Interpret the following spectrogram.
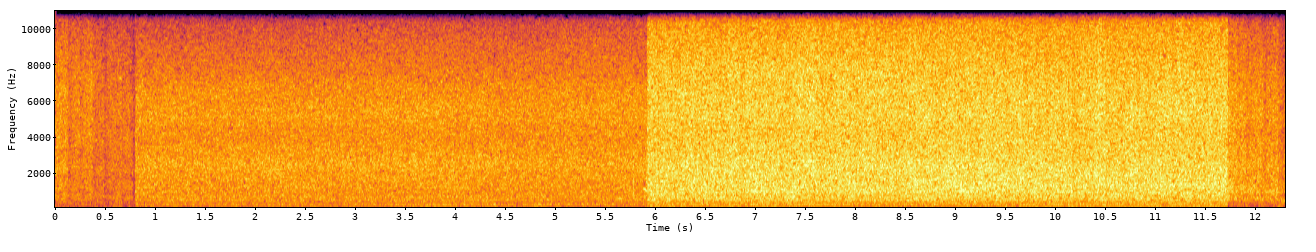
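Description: Water rushing and churning through the gates of a river dam, a steady noise. About six seconds in it turns suddenly louder and fuller, then drops back just before the end.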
